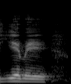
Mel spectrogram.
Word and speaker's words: Jimmy: fun isn't it because the Swedish pronunciation is yimy but I think it's it's it's going to be Jimmy isn't it for us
